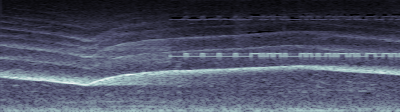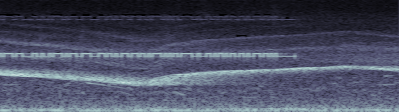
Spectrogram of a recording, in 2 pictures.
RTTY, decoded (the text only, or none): LUEGO EMPEZO A ESTUDIAR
